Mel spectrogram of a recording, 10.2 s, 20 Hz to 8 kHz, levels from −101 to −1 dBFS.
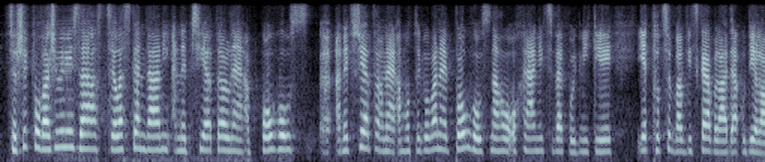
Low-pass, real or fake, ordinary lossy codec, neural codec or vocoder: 7.2 kHz; fake; none; codec, 16 kHz in and 24 kHz out, 0.6 kbps, FocalCodec, streaming, 4096 codes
